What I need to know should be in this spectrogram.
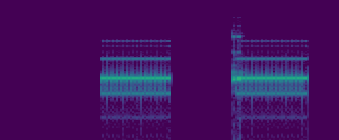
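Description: An electronic menu tone beeps twice.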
